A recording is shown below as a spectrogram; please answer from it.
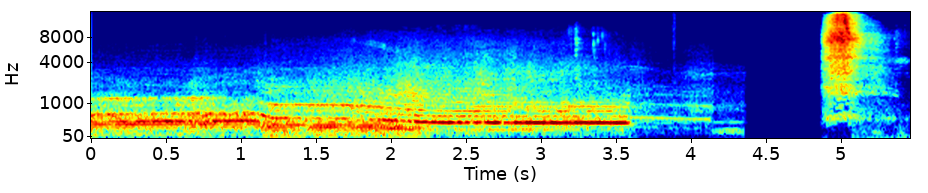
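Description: Supercar engine in the Automobilista 2 racing game heard from outside, a loud sustained rising drone for about three and a half seconds that fades off, followed by a brief burst of noise near the end.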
